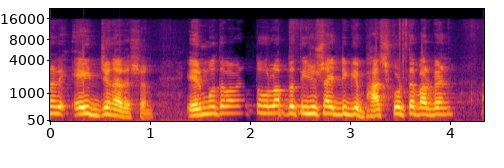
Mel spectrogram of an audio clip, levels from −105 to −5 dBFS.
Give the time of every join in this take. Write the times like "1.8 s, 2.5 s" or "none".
1.8 s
